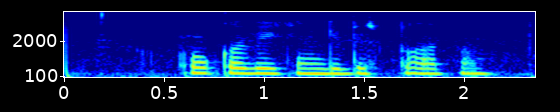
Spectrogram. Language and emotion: Russian, neutral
